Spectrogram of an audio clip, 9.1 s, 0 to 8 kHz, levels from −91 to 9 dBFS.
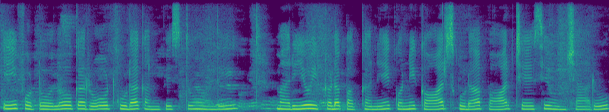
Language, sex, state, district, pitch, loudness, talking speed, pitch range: Telugu, female, Andhra Pradesh, Sri Satya Sai, 230 Hz, -16 LUFS, 110 wpm, 215-240 Hz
